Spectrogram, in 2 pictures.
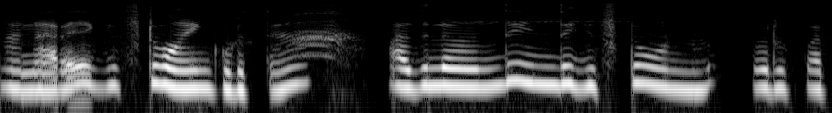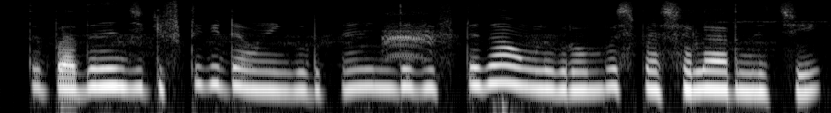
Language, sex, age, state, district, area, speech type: Tamil, female, 18-30, Tamil Nadu, Thoothukudi, urban, spontaneous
